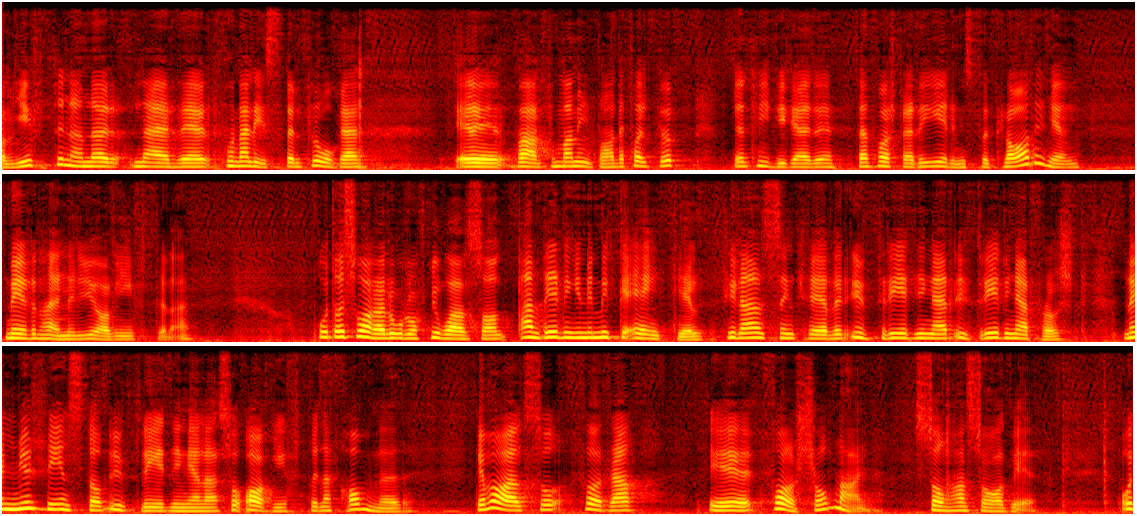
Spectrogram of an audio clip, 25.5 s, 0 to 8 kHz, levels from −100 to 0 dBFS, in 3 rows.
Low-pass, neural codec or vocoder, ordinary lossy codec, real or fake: none; codec, 16 kHz, 1 kbps, FunCodec, trained on Chinese and English, 50 frames a second; none; fake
